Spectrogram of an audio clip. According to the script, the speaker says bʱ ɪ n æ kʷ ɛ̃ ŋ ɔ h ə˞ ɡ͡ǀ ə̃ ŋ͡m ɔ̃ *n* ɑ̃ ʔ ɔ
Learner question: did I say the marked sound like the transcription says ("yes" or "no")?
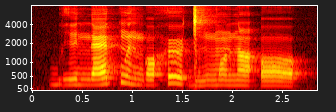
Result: yes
